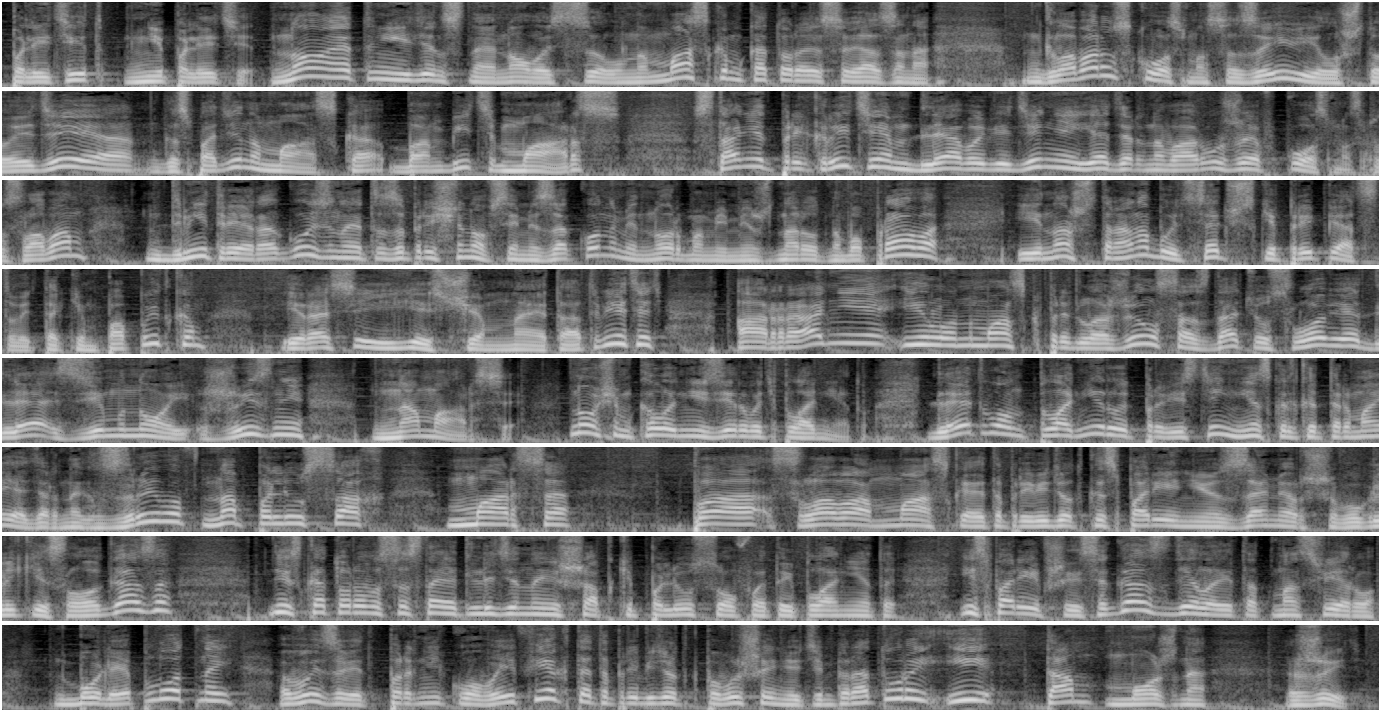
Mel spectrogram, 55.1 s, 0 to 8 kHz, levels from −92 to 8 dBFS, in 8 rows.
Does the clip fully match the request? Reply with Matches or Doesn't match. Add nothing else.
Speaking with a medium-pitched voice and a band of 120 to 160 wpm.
Matches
